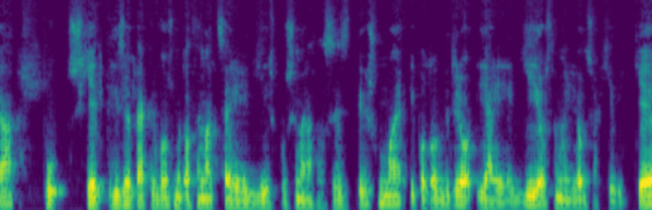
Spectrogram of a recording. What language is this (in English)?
Greek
